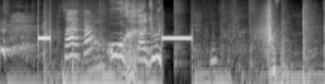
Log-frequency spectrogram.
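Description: Two bleeps of a single steady tone, the censor-style bleep laid over speech in editing: a short one about half a second in and a longer one just after two seconds in, with talk between them.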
